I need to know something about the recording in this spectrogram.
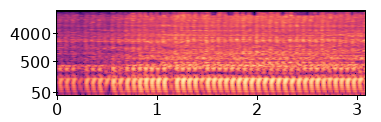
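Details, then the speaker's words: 2008 Kawasaki KFX450 fuel-injected quad, warm after hard riding, restarts instantly: crisp even single-cylinder beat about thirteen pulses a second, no knock or misses, no overheating; healthy warm idle. "engine's tight it was getting a little warm by my leg but that's just common starts right back up instantly no knocking"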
